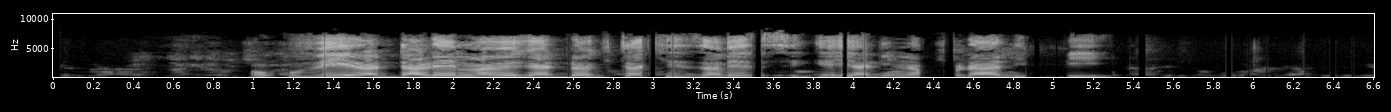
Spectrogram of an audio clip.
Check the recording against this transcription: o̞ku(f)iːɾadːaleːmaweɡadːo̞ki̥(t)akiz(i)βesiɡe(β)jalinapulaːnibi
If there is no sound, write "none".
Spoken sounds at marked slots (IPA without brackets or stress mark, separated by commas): v, t, a, none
